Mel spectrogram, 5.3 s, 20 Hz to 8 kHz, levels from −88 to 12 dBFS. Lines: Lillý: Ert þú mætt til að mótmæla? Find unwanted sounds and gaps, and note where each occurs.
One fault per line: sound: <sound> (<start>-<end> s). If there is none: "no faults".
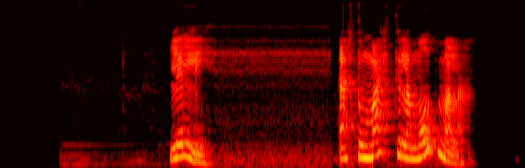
no faults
